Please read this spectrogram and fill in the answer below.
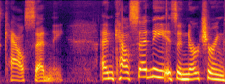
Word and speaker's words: chalcedony: that cancer got and you got chalcedony and that's spelled c h a l c e d o n y c h a l c e d o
